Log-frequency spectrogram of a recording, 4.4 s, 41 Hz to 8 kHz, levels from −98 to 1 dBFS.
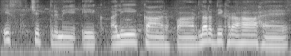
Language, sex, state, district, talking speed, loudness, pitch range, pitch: Hindi, male, Madhya Pradesh, Umaria, 135 wpm, -19 LUFS, 120-155 Hz, 140 Hz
